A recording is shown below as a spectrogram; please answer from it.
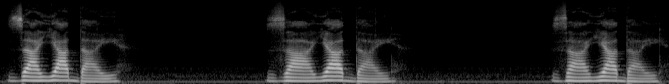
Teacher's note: the accent is on the penultimate syllable.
